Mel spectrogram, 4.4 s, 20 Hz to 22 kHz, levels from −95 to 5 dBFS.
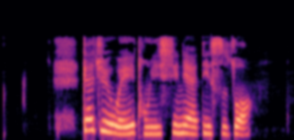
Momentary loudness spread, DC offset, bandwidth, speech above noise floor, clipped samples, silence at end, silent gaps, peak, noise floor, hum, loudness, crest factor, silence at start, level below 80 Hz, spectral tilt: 10 LU; under 0.1%; 7.8 kHz; 53 dB; under 0.1%; 0.7 s; none; 0 dBFS; -65 dBFS; none; -13 LUFS; 14 dB; 0.85 s; -58 dBFS; -4.5 dB/octave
